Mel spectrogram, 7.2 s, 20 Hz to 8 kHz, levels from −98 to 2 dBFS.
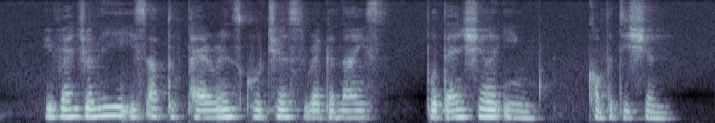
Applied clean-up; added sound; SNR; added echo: neural mask model Resemble Enhance denoiser.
